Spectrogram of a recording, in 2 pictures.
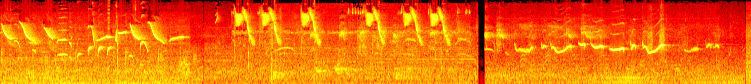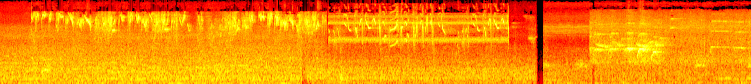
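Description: Several different small birds singing and calling in turn, in segments that change abruptly every few seconds. First come quick slurred chirps and high whistled notes, then a lower run of warbled notes near the middle, then a dense, high twittering chorus.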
